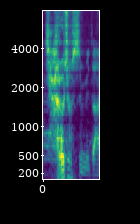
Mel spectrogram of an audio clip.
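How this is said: The greeting sounds warm and heartfelt.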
